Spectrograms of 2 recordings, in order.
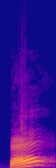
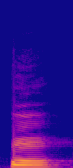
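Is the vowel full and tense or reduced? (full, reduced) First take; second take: full; reduced. First: The vowel is full, stressed and tense. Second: The vowel is short, unstressed and reduced. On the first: "this a is pronounced pronounced more tensely" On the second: "than this a"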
